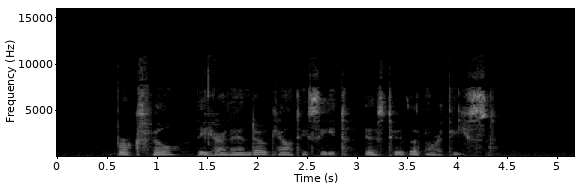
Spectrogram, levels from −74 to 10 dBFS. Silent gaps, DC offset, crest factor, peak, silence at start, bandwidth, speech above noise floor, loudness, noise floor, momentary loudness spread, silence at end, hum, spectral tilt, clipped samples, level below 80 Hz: none; under 0.1%; 20 dB; -16 dBFS; 0.6 s; 11.5 kHz; 32 dB; -34 LUFS; -66 dBFS; 10 LU; 0.75 s; none; -3 dB/octave; under 0.1%; -66 dBFS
